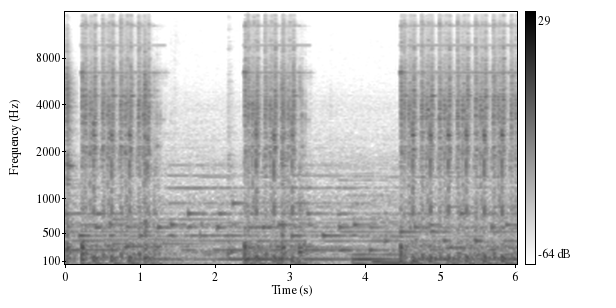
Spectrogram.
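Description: Industrial sewing machine stitching through cowhide leather in three short runs, a rapid ticking of needle strokes: one run ends about a second in, a brief one comes mid-way, and a longer one starts near the end. Background music plays underneath.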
